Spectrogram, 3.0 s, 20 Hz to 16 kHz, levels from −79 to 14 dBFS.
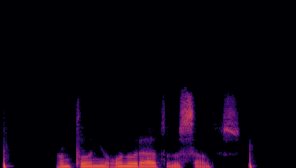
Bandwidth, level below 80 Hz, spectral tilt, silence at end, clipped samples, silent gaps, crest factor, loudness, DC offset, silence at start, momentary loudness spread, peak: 7.6 kHz; -60 dBFS; -6 dB/octave; 0.45 s; under 0.1%; 0.16-0.56 s, 2.43-2.49 s; 18 dB; -27 LUFS; under 0.1%; 0.05 s; 13 LU; -10 dBFS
